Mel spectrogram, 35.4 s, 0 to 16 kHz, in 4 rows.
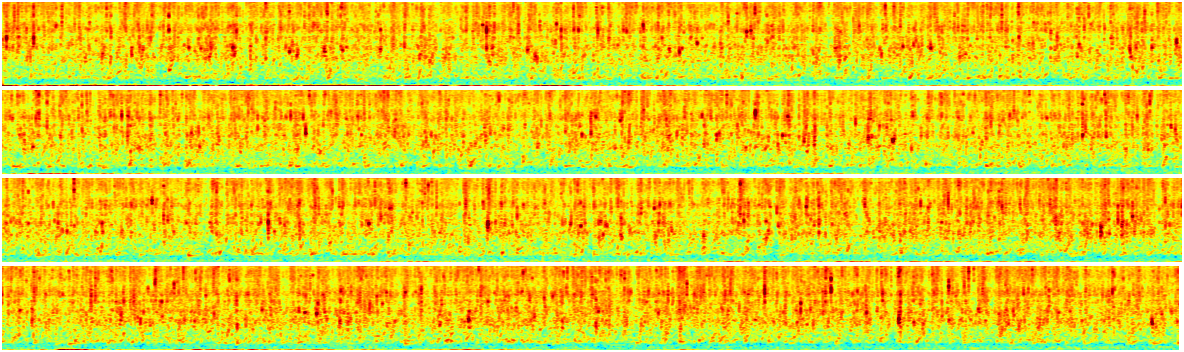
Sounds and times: Water feature consisting of several angled spigots 0.0 - 35.3

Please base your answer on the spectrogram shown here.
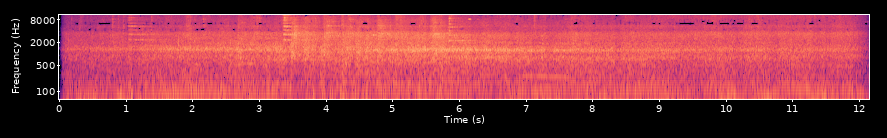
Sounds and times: Tram passes Left to Right over crossover 0.0 - 12.1
point blades moving as tram wheels pass over 0.2 - 11.9
Tram bell 0.6 - 8.4

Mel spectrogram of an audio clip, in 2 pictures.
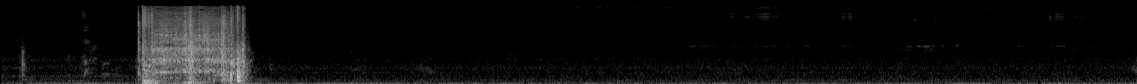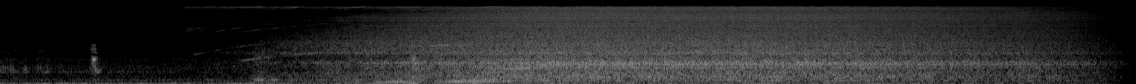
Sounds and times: drive 1.4 - 2.6
drive 13.2 - 22.6

